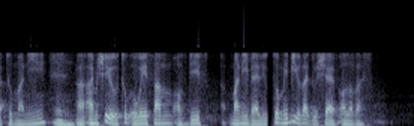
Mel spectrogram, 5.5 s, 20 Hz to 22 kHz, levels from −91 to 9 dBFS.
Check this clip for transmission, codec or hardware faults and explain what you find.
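Two faults are present: a narrowband headset codec throughout, and a brief dropout late in the speech.

The Bluetooth CVSD headset codec is audible for the whole clip. Each sample is coded as one up-or-down bit, consistent with a 64 kbps link. Nothing above 4 kHz survives. Loud high sounds outrun the adapting step and distort. A granular hiss sits underneath, and the codec damage is plainly audible.

Unconcealed Bluetooth headset packet loss occurs from 3.56 to 3.66 s. About 67.5 ms of speech goes missing within a 75 ms span, which fits roughly ten short voice packets dropping between headset and phone. The longest single gap is 52.5 ms. Nothing fills the holes, so the speech chops abruptly.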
